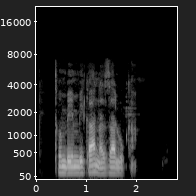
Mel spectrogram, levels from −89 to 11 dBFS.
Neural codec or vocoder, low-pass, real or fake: none; 7.2 kHz; real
